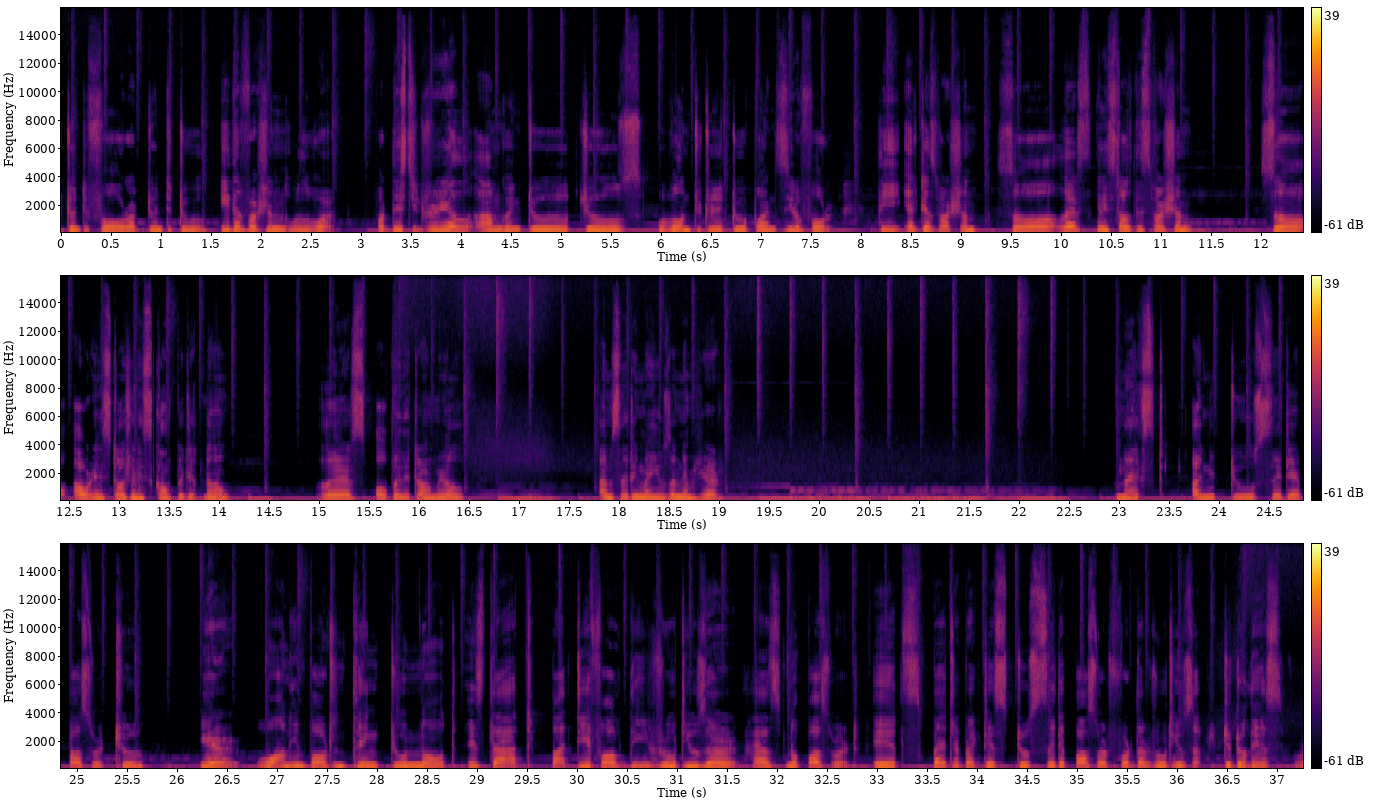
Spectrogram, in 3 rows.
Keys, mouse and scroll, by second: 0.1 click, 0.8 click, 1.6 click, 2.9 click, 2.9-4.2 typing, 8.8-10.4 drag, 13.2 click, 16.2 click, 17.4 click, 17.6 click, 20.1 click, 21.2-24.9 typing, 23.9 KP_Enter, 25.0 KP_Enter, 26.2 click, 26.2-26.9 scroll down 5, 26.9 click, 28.0 click, 29.7 click, 30.9 click, 32.4 scroll down 1, 33.7 click, 34.3 click, 35.0 scroll, 35.1-37.0 typing.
